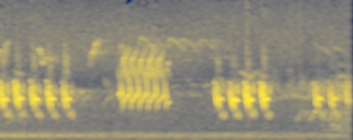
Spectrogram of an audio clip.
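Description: A common redpoll sings in quick bursts of high, dry chirps and a buzzy trill, repeated several times in a row over a steady low background hum.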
